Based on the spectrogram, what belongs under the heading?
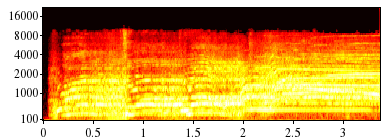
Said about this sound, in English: In Thailand today, 11 people competed in an effort to break the Guinness record for the world's loudest scream. There was a warm-up before the final event.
